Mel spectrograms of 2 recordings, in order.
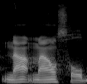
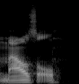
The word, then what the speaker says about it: Mousehole: Not mousehole, but mousel. – Mousel.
